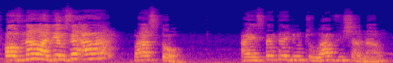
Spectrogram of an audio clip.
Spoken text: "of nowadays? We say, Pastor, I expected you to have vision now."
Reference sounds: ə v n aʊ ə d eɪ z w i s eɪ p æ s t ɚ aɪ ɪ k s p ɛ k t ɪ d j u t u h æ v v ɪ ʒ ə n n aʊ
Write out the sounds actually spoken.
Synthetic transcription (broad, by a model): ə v n aʊ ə d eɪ w i s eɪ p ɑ s t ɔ aɪ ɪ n s p ɛ k t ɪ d j u t u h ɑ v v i ʃ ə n n aʊ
